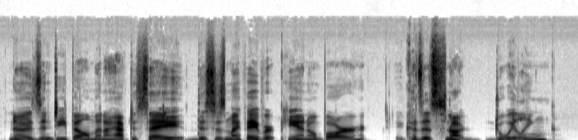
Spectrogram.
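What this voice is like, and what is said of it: Speaker's own regional accent. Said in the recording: “You know my accent. I can't say it.”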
